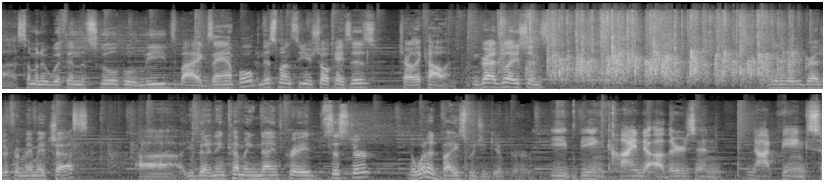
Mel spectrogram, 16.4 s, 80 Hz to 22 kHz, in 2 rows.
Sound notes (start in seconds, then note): 4.9 applauding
